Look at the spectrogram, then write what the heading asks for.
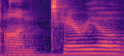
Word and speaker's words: Ontario: NT this time we we do always say that t Sound Ontario with that puff of air because it starts the stress syllable so in a word like Hotel or guitar downtown when we're we have stress on that syllable that starts with the T we use it just like the beginning so tell Hotel Terio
